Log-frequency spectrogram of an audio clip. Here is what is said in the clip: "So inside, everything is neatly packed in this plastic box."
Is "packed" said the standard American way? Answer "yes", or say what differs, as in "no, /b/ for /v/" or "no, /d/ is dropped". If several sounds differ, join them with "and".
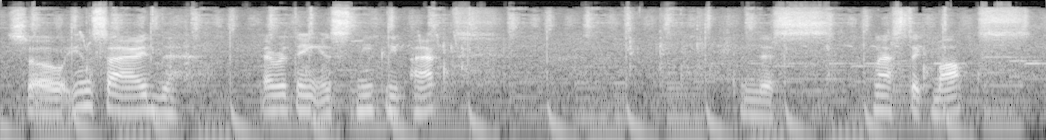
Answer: yes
